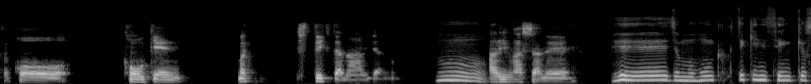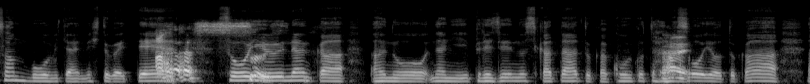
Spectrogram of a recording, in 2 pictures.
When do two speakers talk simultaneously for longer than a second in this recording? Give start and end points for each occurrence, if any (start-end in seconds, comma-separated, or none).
9.7-11.1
